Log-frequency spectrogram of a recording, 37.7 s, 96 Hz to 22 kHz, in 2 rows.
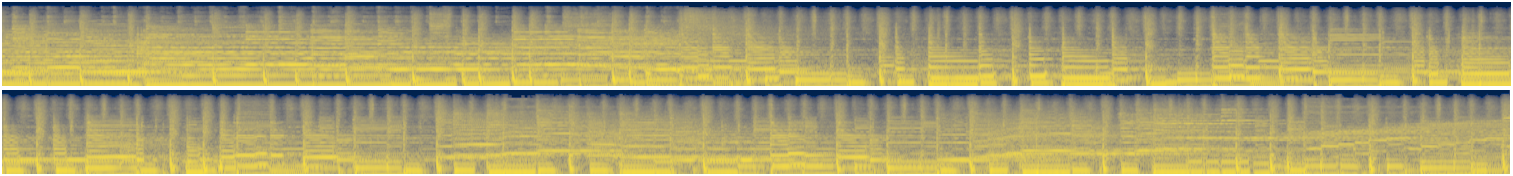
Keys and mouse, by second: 0.4 ctrl+click, 0.8 click, 1.6 click, 1.8 click, 2.0 shift+a, 3.0 g, 3.9 f, 3.9 1, 4.2 click, 5.3 click, 5.8 ctrl+z, 5.8 click, 6.2 click, 6.6 click, 6.8 click, 7.1 click, 7.4 f, 7.5 click, 8.3 click, 8.9 click, 9.5 click, 9.9 click, 10.1 click, 10.3 right click, 10.3 1, 11.5 right click, 12.2 right click, 12.6 right click, 13.0 middle click, 13.8 right click, 14.1 right click, 14.5 click, 14.8 click, 15.2 click, 15.7 click, 16.2 shift+d, 17.7 shift+d, 18.4 g, 19.9 middle click, 20.5 click, 21.2-22.6 drag, 21.2 f, 22.8 click, 23.1 click, 23.3 click, 23.5 f, 24.3 ctrl+z, 24.3-28.6 drag, 28.7 ctrl+z, 28.7-31.2 drag, 28.7 f, 31.7 shift+click, 32.0 shift+click, 32.5 click, 33.5 click, 34.1 3, 34.1 f, 35.0-37.0 ctrl+drag, 37.2 ctrl+click.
